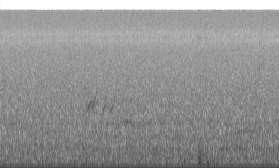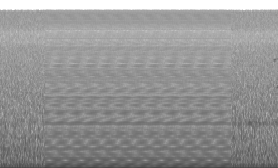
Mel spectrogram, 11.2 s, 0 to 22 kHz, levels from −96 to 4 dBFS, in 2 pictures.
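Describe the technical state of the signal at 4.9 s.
At 4.9 s the signal is intact, with no audible technical fault in the audio at that moment.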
